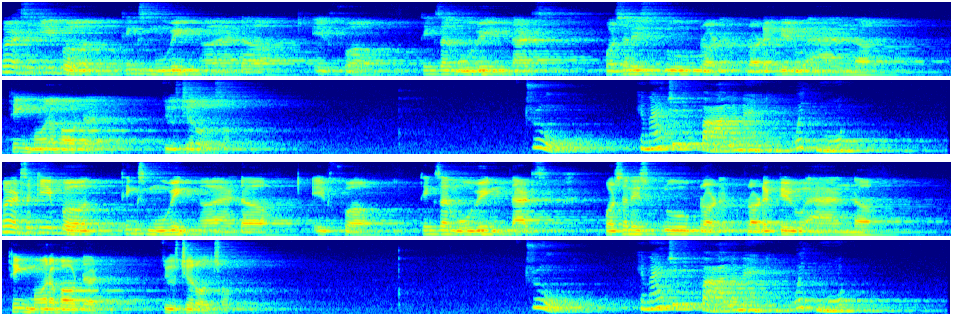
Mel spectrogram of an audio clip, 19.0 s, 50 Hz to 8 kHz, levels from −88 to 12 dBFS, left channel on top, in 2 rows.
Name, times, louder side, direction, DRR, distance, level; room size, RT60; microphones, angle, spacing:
voice 1, 0.0-2.8 3.1-5.7 6.0-8.8 9.6-10.6 11.1-11.8, right 5 dB, 85° right, 7 dB, 0.4 m, -23 dB
voice 2, 14.7-15.2 15.9-17.9, equal, 5° left, -1 dB, 0.6 m, -25 dB
11.0 x 4.6 x 2.4 m, 2.1 s
head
